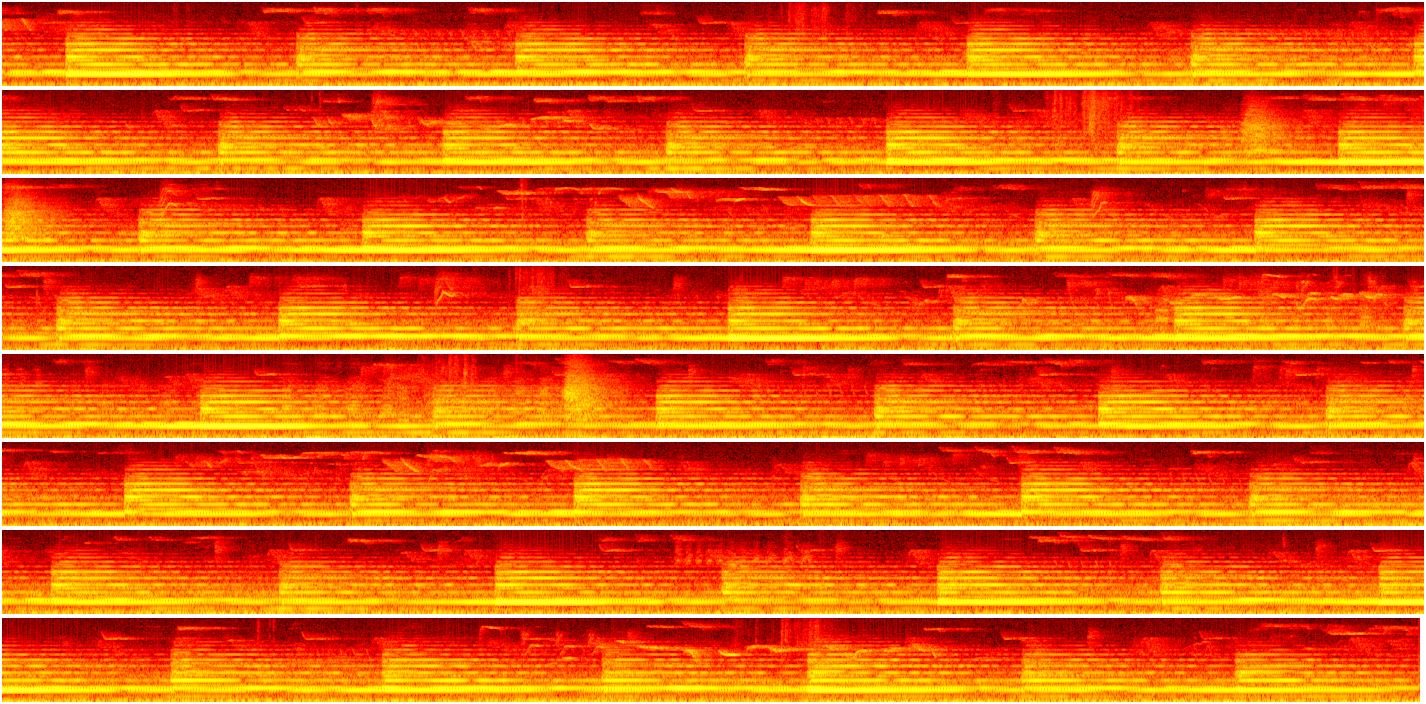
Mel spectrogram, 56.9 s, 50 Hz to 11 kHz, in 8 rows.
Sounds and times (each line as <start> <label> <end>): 0.0 church bells 56.8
